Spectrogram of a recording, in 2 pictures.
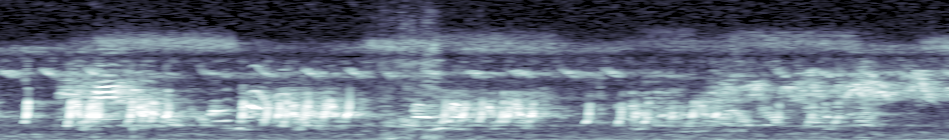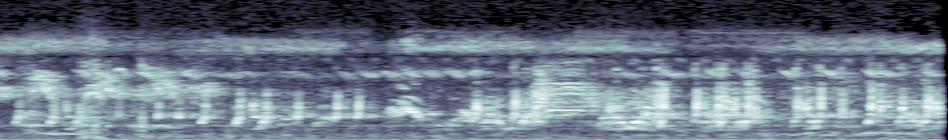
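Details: Early-morning bird chorus with continuous high twittering and chirped phrases from several birds, a steady insect-like buzz in the background, no clear pauses.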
